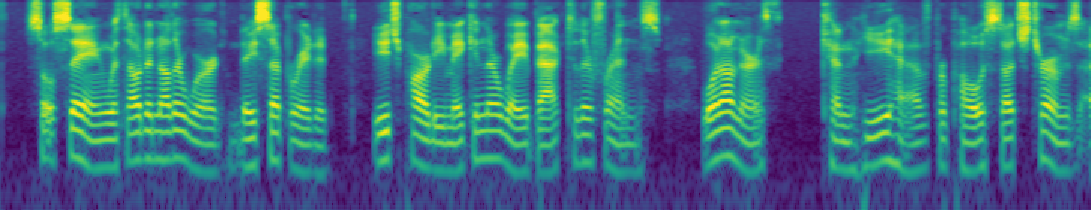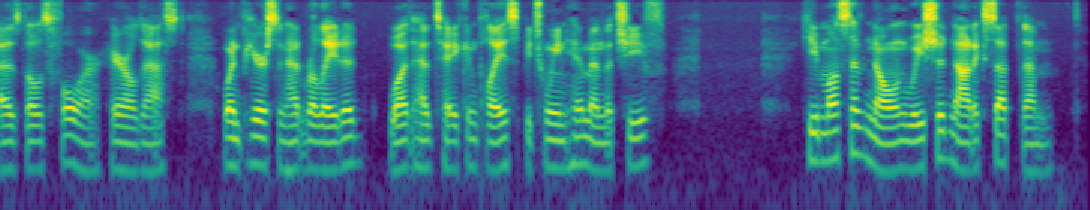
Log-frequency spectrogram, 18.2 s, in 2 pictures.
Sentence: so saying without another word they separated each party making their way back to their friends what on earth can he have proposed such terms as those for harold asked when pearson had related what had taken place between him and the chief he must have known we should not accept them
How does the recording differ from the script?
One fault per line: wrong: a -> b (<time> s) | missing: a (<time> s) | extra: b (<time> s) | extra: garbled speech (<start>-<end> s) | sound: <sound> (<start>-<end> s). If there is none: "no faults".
no faults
